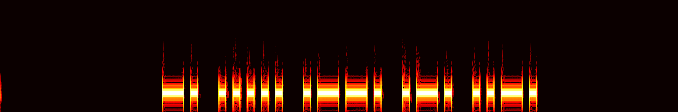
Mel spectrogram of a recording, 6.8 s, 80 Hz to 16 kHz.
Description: Morse code, heard as a keyed tone, about 20 wpm, 700 Hz. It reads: N5PRF
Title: Speed Racing - USA 1x3 Call Signs 17wpm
